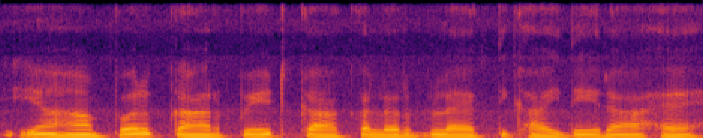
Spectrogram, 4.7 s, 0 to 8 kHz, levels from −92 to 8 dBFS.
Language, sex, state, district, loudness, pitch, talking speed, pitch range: Hindi, male, Himachal Pradesh, Shimla, -14 LUFS, 125 Hz, 130 wpm, 125-130 Hz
